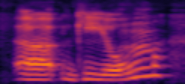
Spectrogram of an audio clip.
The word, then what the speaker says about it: Guillaume: This is Islam by Alfred Guillaume. Yeah, that's how you pronounce it, and I know that because I read Giovanni's Room.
